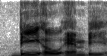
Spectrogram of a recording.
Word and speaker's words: bomb: And then B-O-M-B. Oh, it's boom, right? So, but no, of course, it's bomb. Why would it be boom?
